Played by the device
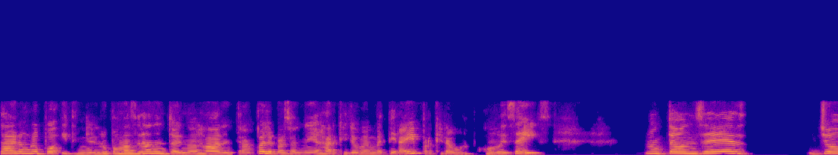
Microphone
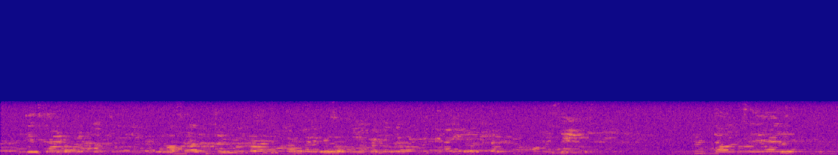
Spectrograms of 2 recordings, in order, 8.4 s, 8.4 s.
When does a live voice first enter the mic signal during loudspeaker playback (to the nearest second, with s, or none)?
none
